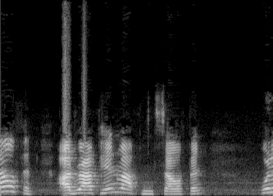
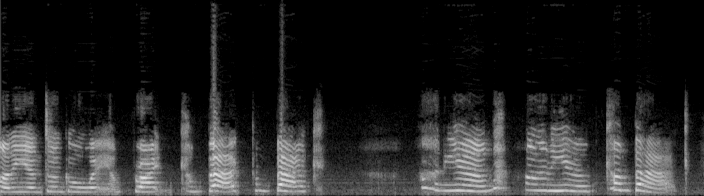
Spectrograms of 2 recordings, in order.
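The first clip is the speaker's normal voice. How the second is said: desperate sobbing plea; 6 semitones higher than usual. Acted. Dorothy begging Auntie Em to return, sobbing. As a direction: beg her to come back in tears.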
